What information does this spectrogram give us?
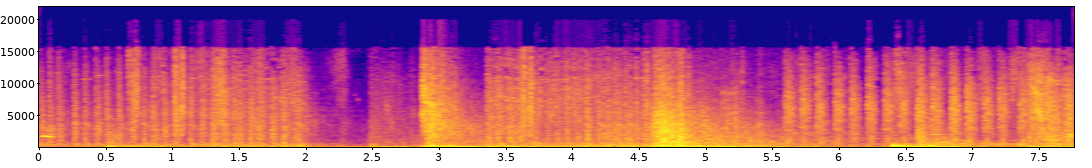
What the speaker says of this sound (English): Pioneers taking some fire there.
